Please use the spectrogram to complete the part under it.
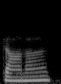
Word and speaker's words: Dana: This is Donna B. My name is spelled D-A-N-A.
